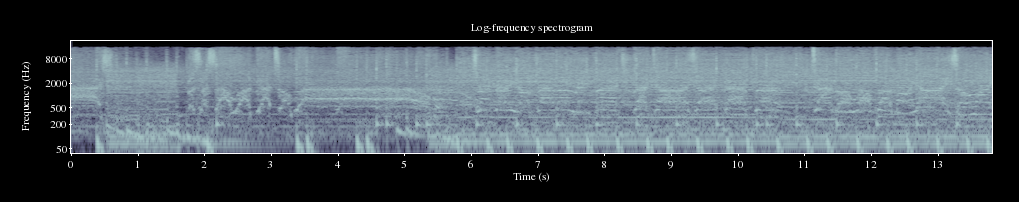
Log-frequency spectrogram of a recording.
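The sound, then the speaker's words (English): A loud, dense metal song by a band with two vocalists, with distorted guitars and pounding drums, carrying low, guttural screamed vocals that run continuously through the track. “Yeah, they have like two vocalists, it sounds like. And yeah, the one that screams really low”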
